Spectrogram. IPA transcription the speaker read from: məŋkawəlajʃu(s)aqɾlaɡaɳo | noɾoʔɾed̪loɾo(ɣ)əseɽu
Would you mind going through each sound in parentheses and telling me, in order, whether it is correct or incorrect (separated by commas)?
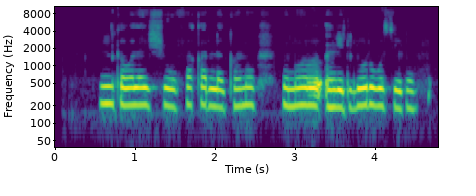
incorrect, incorrect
